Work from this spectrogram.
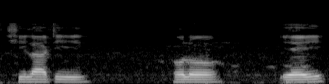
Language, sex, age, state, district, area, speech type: Bengali, male, 45-60, West Bengal, Uttar Dinajpur, urban, spontaneous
